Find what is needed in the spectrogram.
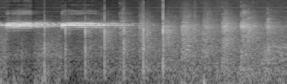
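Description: Referee's whistle giving the last two of three long blasts, the final-whistle signal for the end of the match. Scattered sharp knocks follow over the next couple of seconds.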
